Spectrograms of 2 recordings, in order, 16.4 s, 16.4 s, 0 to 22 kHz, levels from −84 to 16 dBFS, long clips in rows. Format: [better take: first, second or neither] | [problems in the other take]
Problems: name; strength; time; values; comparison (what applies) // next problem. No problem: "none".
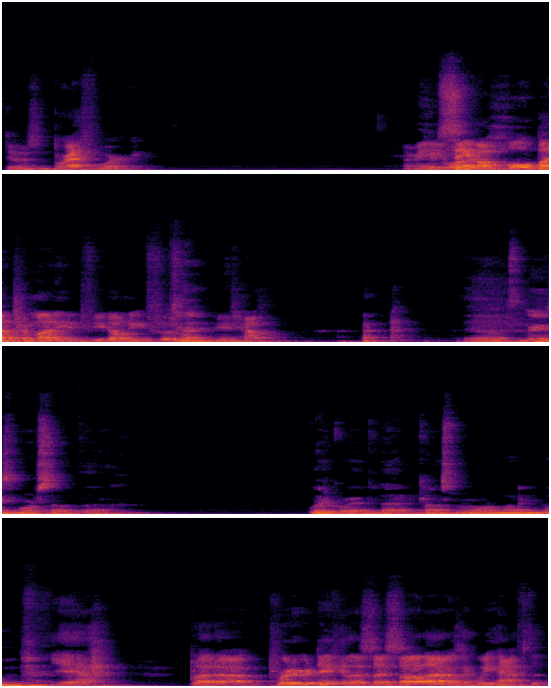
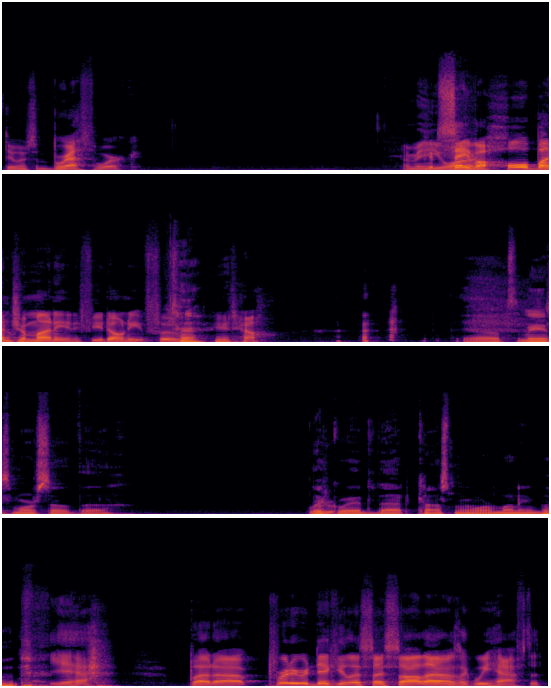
second | room echo; slight; dies away in 0.5 s // off-mic speech; far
